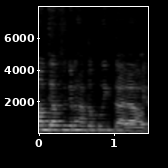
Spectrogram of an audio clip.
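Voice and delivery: ordinary talk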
